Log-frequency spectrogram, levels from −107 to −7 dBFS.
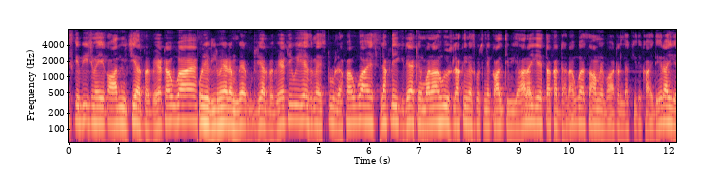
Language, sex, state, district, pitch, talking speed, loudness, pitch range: Hindi, male, Maharashtra, Solapur, 130 Hz, 240 wpm, -24 LUFS, 120-135 Hz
